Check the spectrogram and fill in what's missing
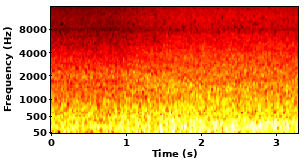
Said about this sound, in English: Here comes the ocean.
